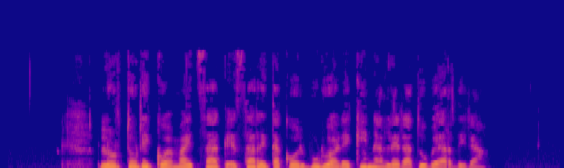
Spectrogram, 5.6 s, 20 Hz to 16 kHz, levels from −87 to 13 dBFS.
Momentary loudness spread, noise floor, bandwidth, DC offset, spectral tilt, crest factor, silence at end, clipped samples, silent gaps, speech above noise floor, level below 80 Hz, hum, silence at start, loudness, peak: 7 LU; -75 dBFS; 11.5 kHz; under 0.1%; -7.5 dB/octave; 16 dB; 0.8 s; under 0.1%; none; 52 dB; -76 dBFS; none; 1 s; -24 LUFS; -8 dBFS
